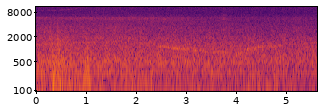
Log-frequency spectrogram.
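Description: Steady low rumble of a distant New York City Subway train on an elevated line. A faint wailing tone falls and then rises in pitch near the middle.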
